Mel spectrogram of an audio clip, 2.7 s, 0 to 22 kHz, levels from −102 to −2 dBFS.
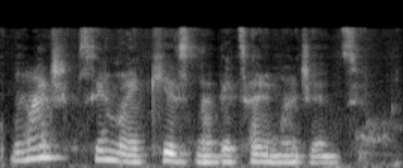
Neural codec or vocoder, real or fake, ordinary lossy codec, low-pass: codec, 24 kHz, 3 kbps, HILCodec; fake; none; 10.8 kHz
